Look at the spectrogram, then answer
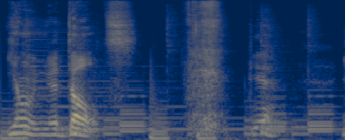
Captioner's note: sniffle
